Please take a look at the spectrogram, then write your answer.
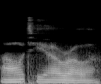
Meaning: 1. The North Island of New Zealand 2. New Zealand, a country in Oceania; the Māori name, used especially in a Polynesian or precolonial context
- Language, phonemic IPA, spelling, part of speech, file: English, /aʊ.tɪəˈrɐʉ.a/, Aotearoa, proper noun, En-nz-Aotearoa.ogg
